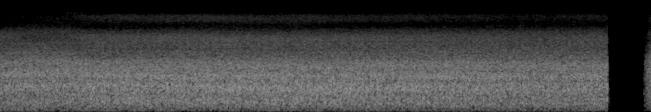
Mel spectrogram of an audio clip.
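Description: Shallow river water running over and between exposed stones, a steady even rush; the river is low, its rocks showing above the water.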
